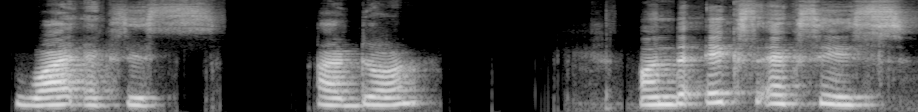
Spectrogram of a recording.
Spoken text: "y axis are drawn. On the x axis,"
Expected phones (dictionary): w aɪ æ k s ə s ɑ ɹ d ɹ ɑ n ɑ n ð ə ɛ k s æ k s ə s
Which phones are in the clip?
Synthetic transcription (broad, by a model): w aɪ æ k s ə s ɑ ɹ d ɑ n ɑ n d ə ɛ k s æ k s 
